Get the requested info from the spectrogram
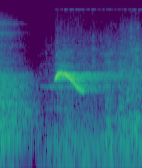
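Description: The tail of an intro jingle fades out to a moment of silence. About a second in comes a single short whistle that rises and then glides down in pitch.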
